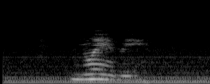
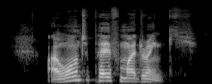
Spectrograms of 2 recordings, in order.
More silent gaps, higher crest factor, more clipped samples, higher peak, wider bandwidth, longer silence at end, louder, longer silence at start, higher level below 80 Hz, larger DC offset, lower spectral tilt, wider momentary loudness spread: neither; about the same, 16 dB vs 20 dB; neither; second, -16 dBFS vs -2 dBFS; second, 12 kHz vs 15.5 kHz; second, 0 s vs 0.2 s; second, -32 LUFS vs -19 LUFS; second, 0.05 s vs 0.2 s; about the same, -66 dBFS vs -64 dBFS; neither; first, -7.5 dB/octave vs -4 dB/octave; about the same, 18 LU vs 18 LU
